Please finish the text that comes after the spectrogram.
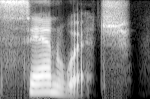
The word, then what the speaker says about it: sandwich: Who actually pronounces that first D? Nobody. It's Wednesday. Same goes for handsome and sandwich. We say handsome and sandwich. The D just completely vanishes.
